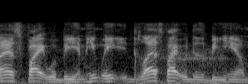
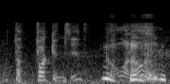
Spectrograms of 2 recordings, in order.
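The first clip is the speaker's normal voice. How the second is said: high, slow, loud disbelief; voicing a baffled soldier; 8 semitones higher, 6 dB louder than usual. Soldier in the game asks what is going on, stunned. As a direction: stretch out the outraged question. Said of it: "He's like".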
